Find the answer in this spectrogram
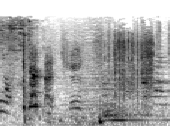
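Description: Short vocal cries from a cartoon voice with a few sharp knocks, over background music with a held low note in the second half.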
